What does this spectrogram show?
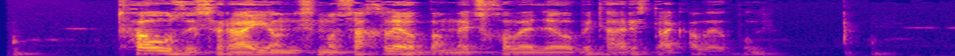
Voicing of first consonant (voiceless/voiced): voiceless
